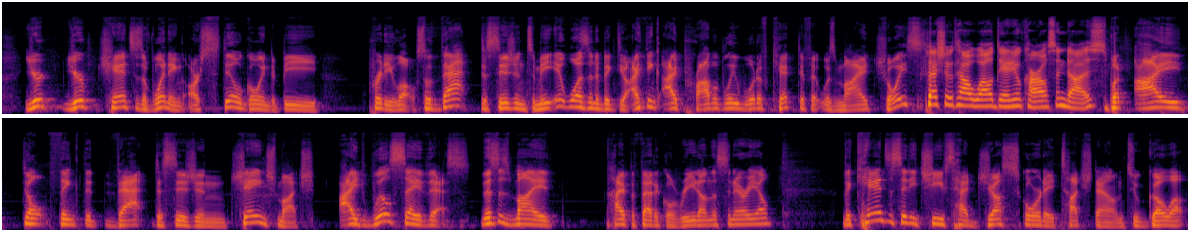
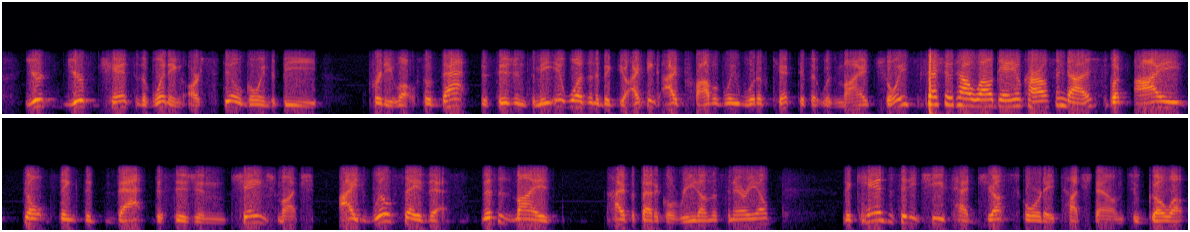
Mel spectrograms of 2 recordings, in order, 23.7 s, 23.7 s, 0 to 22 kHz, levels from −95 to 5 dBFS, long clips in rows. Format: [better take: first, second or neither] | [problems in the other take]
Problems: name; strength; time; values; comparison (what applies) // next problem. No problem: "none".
first | phone-call audio; poor line; nothing above 4 kHz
